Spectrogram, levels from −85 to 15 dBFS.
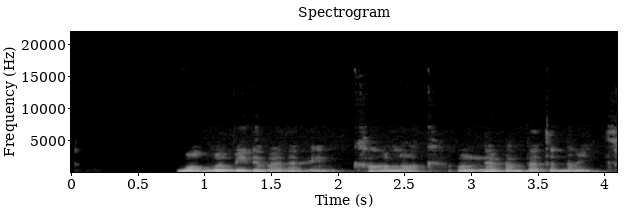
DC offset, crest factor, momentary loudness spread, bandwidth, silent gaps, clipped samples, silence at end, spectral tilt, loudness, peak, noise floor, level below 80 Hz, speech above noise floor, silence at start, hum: under 0.1%; 18 dB; 12 LU; 7.4 kHz; none; under 0.1%; 0 s; -8 dB/octave; -25 LUFS; -8 dBFS; -84 dBFS; -62 dBFS; 60 dB; 0.8 s; none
